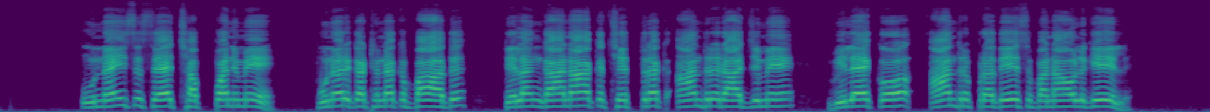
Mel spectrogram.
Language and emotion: Maithili, neutral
